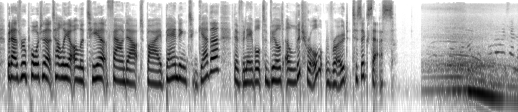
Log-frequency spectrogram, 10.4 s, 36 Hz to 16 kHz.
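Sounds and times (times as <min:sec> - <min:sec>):
speech: 0:00.1 - 0:08.0
coffee truck engine roaring and straining in mud in the Sarawaget Ranges: 0:08.4 - 0:10.3
indistinct voices of coffee farmers: 0:08.8 - 0:10.3.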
